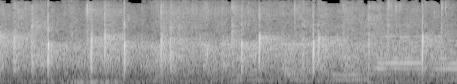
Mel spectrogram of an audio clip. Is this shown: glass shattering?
no

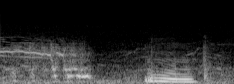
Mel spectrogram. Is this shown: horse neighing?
yes

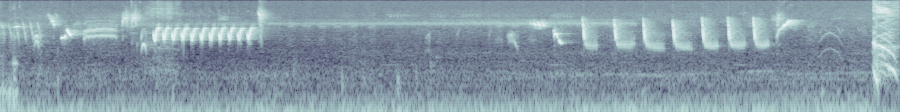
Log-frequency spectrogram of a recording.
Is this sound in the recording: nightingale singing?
yes

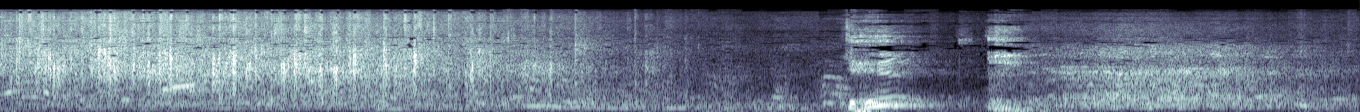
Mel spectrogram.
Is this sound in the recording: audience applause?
yes

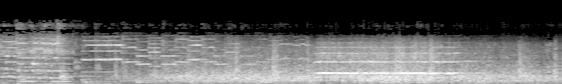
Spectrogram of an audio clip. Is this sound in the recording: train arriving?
yes

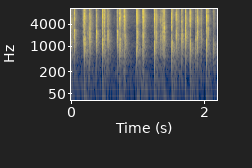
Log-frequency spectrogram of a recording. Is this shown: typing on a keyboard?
no

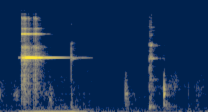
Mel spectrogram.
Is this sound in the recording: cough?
no

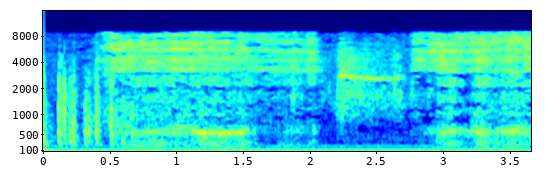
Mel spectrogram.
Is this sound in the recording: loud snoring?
yes

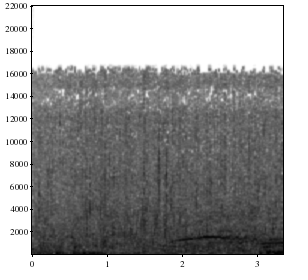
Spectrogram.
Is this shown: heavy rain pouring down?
yes

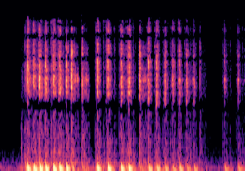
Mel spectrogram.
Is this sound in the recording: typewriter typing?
yes

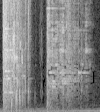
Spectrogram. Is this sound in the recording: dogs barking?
no

